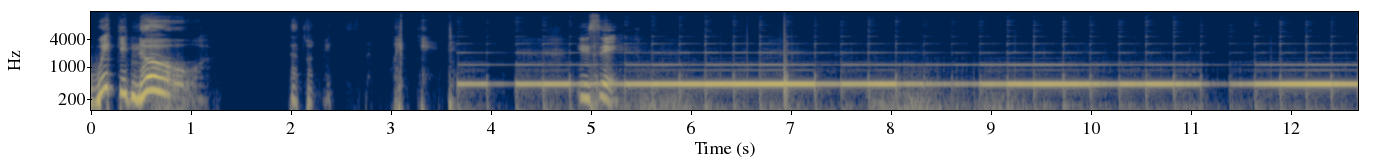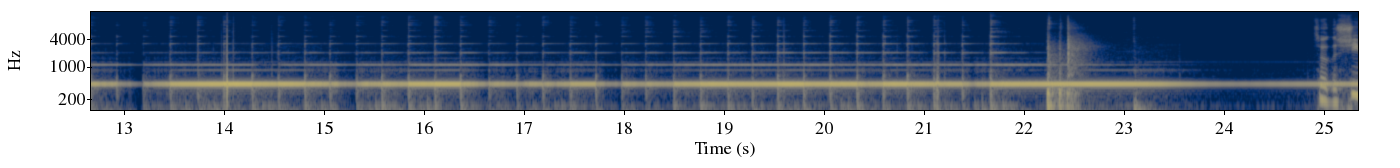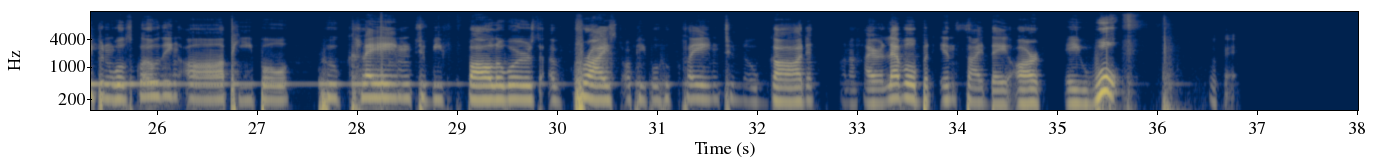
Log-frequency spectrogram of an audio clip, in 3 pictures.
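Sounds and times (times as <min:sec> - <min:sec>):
singing bowl ringing: 0:03.7 - 0:26.6.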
